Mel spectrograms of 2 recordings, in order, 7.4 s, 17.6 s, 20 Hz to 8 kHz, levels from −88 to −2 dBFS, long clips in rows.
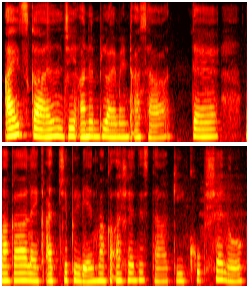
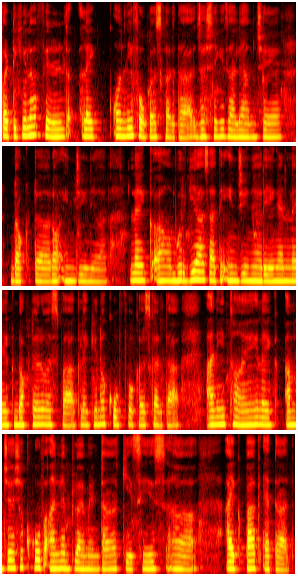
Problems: constant background noise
